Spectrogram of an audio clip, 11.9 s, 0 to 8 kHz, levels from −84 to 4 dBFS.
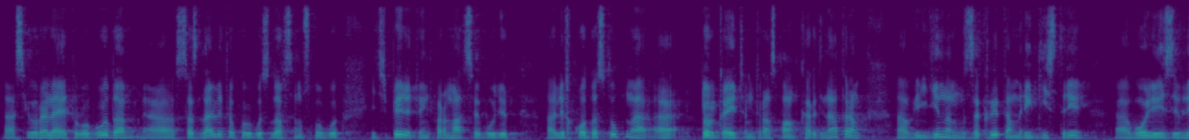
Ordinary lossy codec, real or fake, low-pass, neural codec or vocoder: none; fake; none; codec, 16 kHz, 2 kbps, FunCodec, trained on LibriTTS, 25 frames a second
